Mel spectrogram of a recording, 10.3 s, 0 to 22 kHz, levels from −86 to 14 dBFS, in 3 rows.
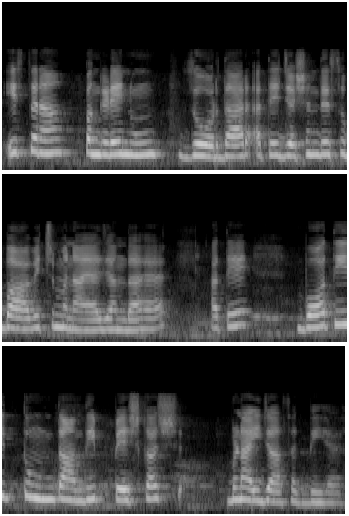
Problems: background conversations at intervals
